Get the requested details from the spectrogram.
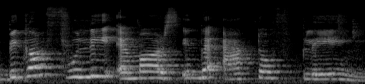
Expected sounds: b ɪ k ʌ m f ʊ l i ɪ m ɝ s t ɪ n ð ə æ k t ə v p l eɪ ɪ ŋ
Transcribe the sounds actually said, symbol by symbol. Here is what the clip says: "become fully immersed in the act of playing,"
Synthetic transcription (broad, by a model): b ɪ k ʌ m f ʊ l i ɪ m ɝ s ɪ n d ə æ k t ə v p l eɪ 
